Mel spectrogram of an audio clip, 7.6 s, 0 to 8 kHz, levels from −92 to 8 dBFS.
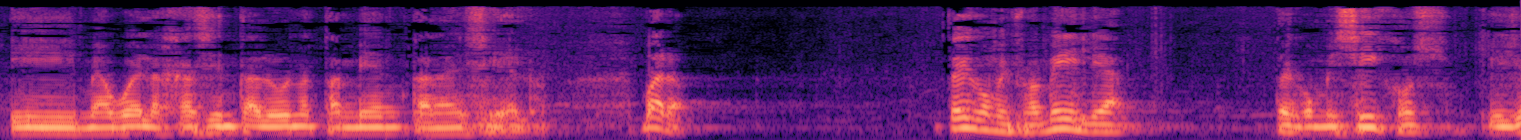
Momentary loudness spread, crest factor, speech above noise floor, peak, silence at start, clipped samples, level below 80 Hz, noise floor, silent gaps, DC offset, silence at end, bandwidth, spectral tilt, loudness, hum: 8 LU; 14 dB; 38 dB; 0 dBFS; 0.05 s; under 0.1%; -44 dBFS; -52 dBFS; none; under 0.1%; 0 s; 7.2 kHz; -6.5 dB/octave; -15 LUFS; none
